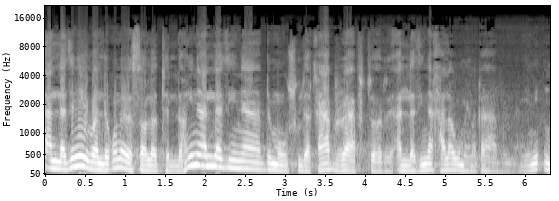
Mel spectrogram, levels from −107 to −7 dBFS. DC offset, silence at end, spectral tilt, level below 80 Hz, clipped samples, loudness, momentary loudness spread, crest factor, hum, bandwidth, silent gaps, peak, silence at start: under 0.1%; 0 s; -7.5 dB/octave; -50 dBFS; 1%; -11 LUFS; 11 LU; 10 dB; none; 13 kHz; none; 0 dBFS; 0 s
